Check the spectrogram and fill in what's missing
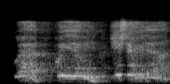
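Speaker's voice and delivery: mock-angry. Showing how they pretend to be angry with their players, mock-angry. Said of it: "so I pretend to be angry with them".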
